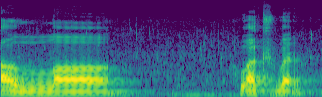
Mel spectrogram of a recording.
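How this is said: There is a pause between the two words. The speaker calls it wrong. "Jangan dijeda"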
